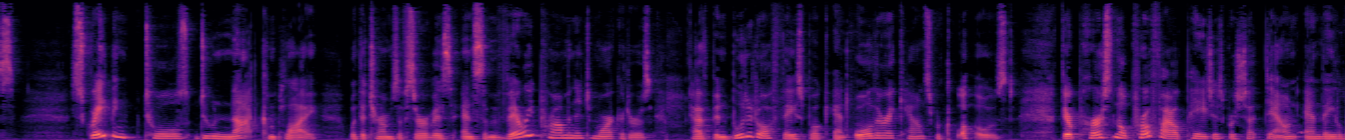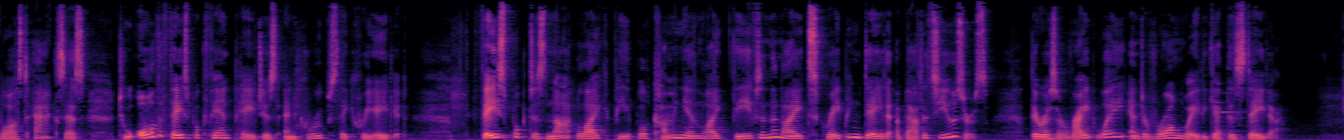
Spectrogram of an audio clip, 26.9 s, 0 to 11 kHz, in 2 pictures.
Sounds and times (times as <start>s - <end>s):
Speech: 0.0s - 17.5s, 18.2s - 26.3s.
